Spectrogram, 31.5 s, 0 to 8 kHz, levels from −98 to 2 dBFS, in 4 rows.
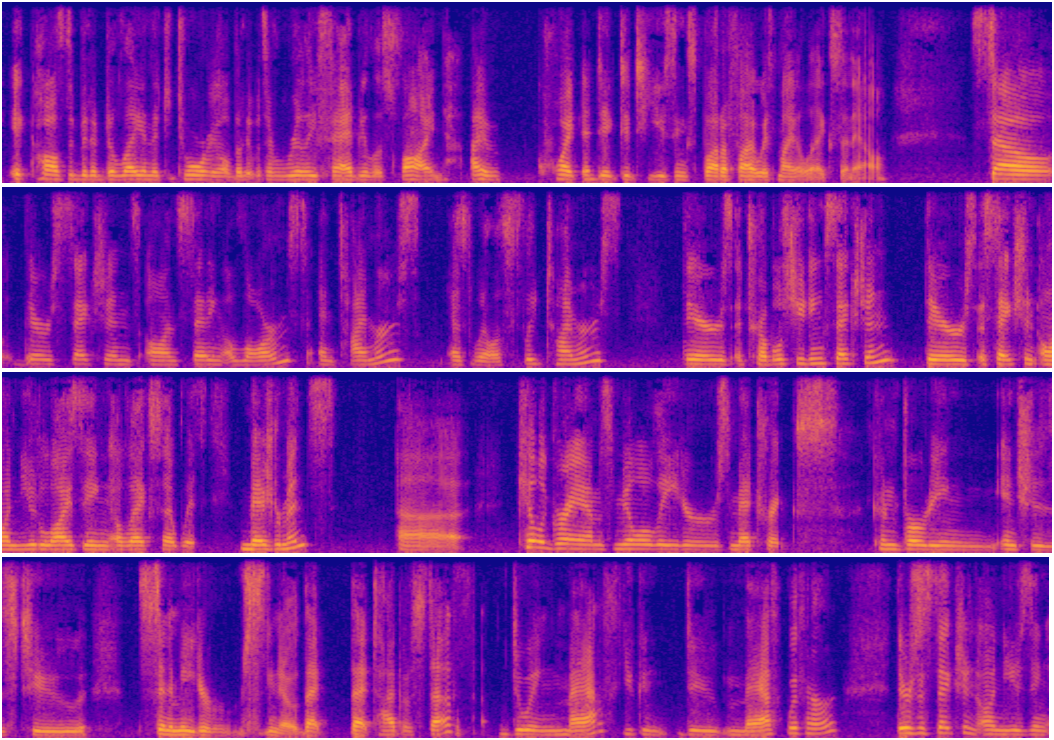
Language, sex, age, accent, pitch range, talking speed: English, female, 40-59, American, 175-215 Hz, 150 wpm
